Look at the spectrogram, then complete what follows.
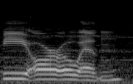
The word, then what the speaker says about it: Bron: It's spelled like B, like Oscar said, B-R-O-N.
